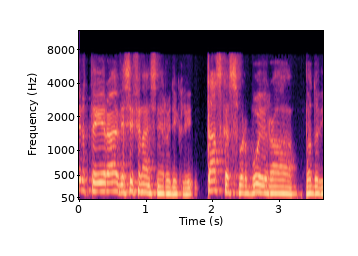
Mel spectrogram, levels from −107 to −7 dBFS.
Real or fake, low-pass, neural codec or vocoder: real; 7.2 kHz; none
